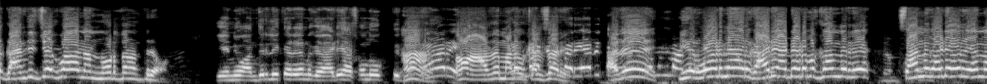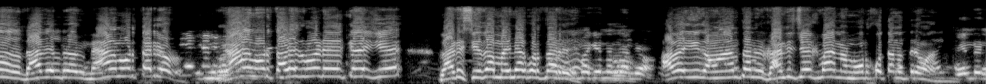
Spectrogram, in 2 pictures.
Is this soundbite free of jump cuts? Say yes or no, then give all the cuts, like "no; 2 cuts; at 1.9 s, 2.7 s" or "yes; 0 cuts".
yes; 0 cuts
